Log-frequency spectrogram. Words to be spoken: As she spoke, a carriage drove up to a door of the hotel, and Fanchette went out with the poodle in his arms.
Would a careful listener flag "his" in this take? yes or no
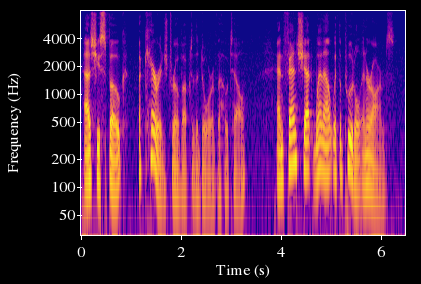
yes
